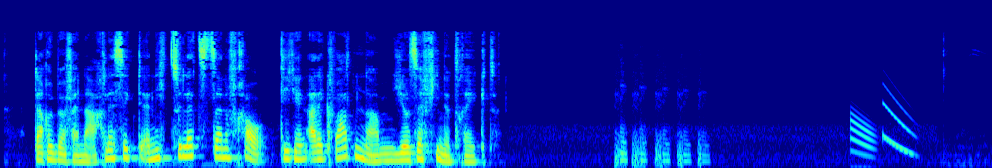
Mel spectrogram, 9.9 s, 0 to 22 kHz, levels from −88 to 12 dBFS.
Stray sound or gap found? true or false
true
